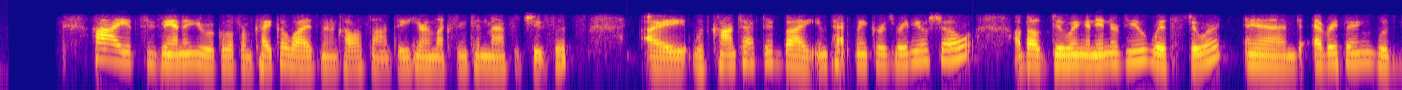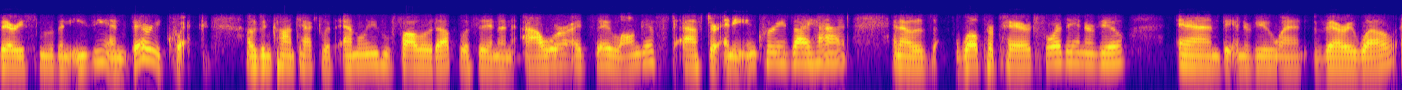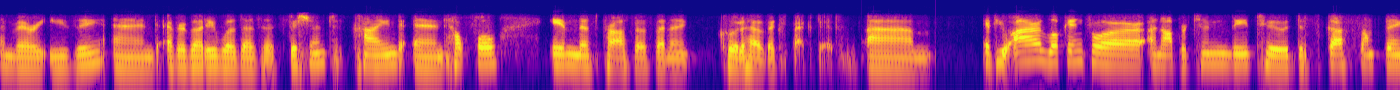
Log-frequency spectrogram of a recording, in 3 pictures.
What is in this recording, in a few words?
Testimonial; Impact Makers Radio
